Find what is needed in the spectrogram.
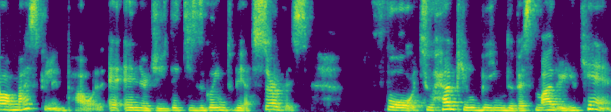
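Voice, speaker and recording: A woman speaks with a French accent at a moderate pace. Her voice is somewhat breathy. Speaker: spiritual teacher. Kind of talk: interview conversation. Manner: halting, many repeated words.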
